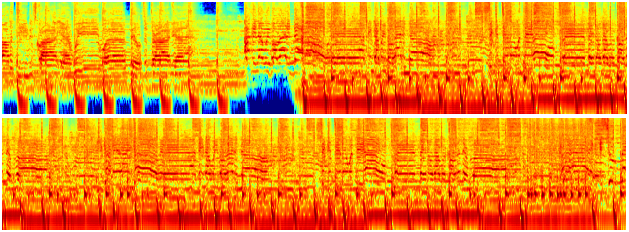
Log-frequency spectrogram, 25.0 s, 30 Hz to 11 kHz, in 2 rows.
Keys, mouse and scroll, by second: 15.1 ctrl+z, 19.2 ctrl+z.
